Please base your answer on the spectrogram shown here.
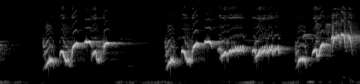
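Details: White-rumped shama song meant to spur other birds to sing: short rising and falling whistled phrases, some held notes, delivered in three loud bursts with short gaps.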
